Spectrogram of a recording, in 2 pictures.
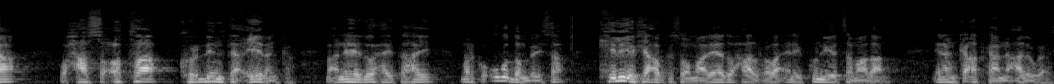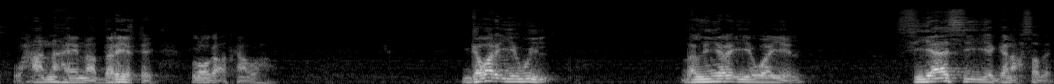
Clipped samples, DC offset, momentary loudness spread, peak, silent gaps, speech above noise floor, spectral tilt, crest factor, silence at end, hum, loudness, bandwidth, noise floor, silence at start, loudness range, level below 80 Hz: under 0.1%; under 0.1%; 16 LU; -4 dBFS; none; 38 dB; -7.5 dB/octave; 20 dB; 0 s; none; -23 LUFS; 14 kHz; -60 dBFS; 0 s; 5 LU; -56 dBFS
